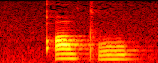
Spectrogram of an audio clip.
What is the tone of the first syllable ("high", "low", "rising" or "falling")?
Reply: high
